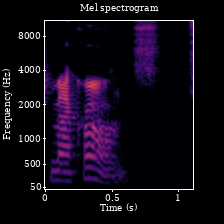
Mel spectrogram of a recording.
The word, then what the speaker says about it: macaron: And today we're talking about French macarons. Did I pronounce that right? – You did. That was good.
